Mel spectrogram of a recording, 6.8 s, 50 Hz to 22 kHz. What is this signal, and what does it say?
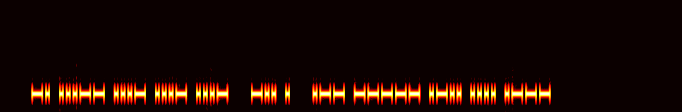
Morse code, heard as a keyed tone, about 36 wpm, 700 Hz. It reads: N3VVV DE W0LHJ
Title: USA Callsign DE Callsign - 5 Characters - 35wpm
